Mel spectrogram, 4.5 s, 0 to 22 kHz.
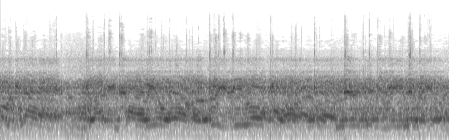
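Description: Garbled, unintelligible voice of another station coming over the President HR2510 radio's speaker, thin and tinny over a steady hiss of static.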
